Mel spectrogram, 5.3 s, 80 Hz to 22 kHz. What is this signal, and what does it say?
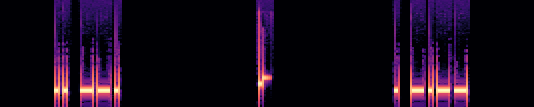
Morse code, heard as a keyed tone, about 28 wpm, 700 Hz. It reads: IG EY
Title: Top Two Letter Combinations in Words 28wpm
